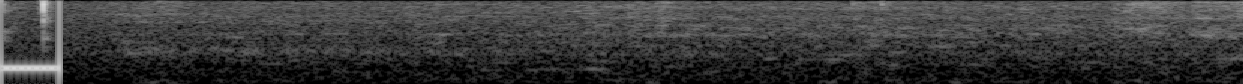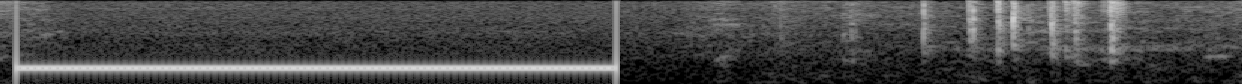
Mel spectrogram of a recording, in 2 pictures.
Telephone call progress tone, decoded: ringback tone

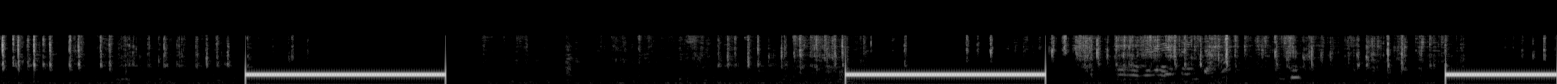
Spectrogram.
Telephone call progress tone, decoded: ringback tone

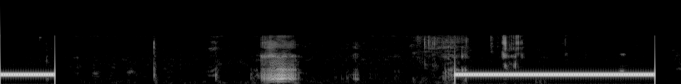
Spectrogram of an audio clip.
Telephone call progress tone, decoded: ringback tone

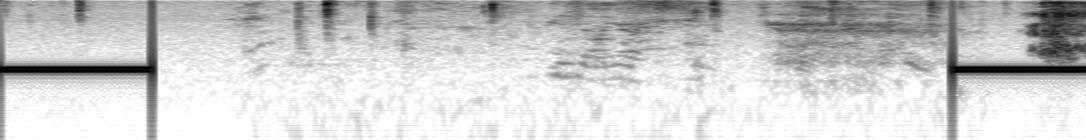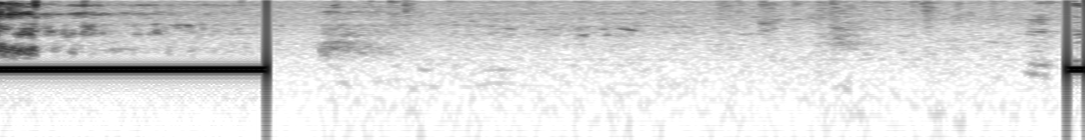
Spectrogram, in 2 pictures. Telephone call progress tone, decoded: ringback tone

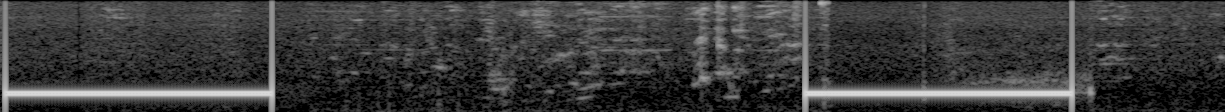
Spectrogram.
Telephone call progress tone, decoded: ringback tone

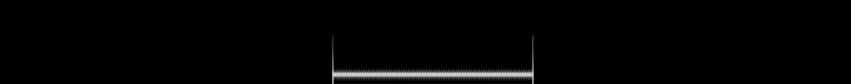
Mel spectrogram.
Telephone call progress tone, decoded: ringback tone

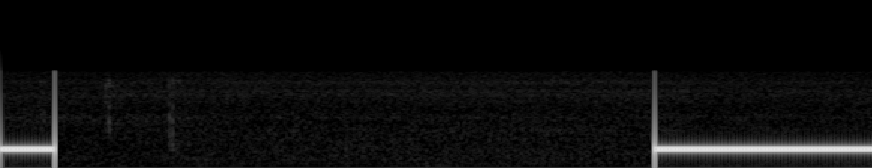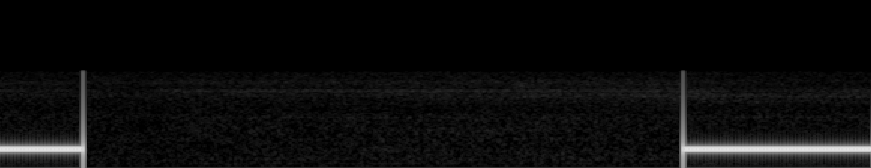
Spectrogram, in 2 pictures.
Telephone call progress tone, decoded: ringback tone

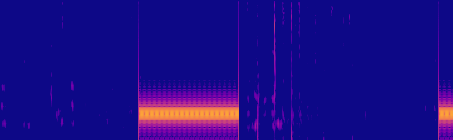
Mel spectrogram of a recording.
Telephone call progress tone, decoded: ringback tone

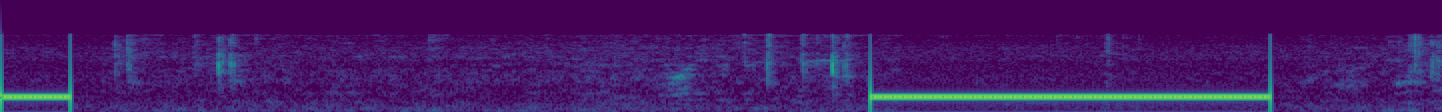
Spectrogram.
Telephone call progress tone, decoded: ringback tone

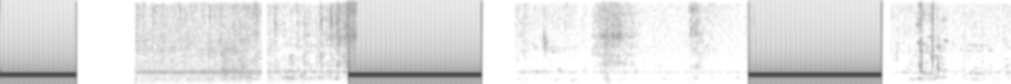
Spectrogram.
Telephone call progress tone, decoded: ringback tone

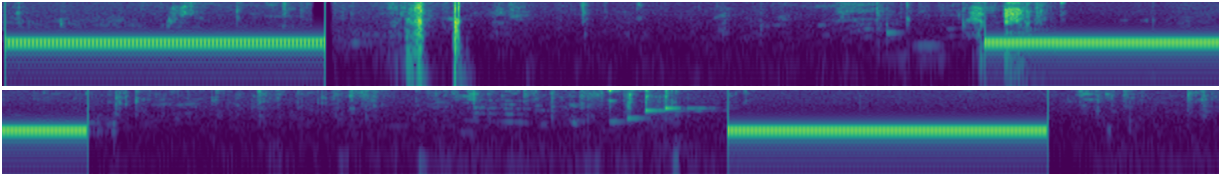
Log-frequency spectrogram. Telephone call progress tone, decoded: ringback tone

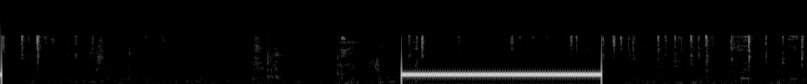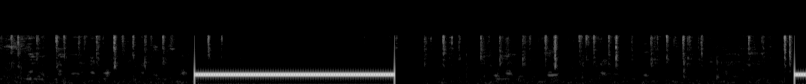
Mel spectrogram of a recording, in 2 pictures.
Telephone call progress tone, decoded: ringback tone

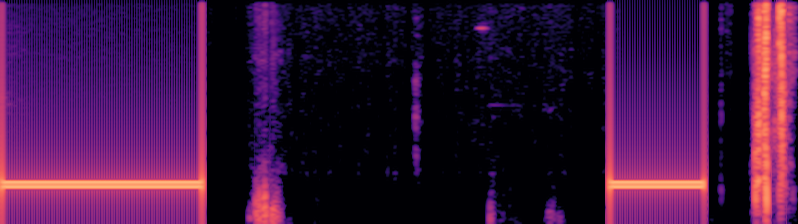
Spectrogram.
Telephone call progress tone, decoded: ringback tone

